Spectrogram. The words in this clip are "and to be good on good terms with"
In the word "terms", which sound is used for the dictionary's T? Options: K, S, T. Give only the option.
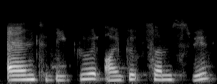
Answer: S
